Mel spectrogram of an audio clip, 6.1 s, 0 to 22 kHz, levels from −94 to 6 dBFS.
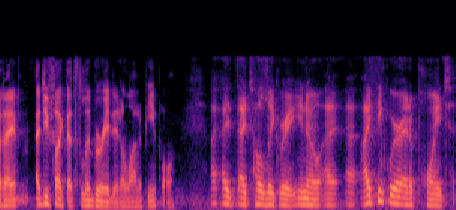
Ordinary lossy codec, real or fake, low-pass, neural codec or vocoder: AAC, 48 kbps; real; 7.2 kHz; none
